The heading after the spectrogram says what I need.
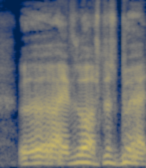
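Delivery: heavy, deep, growly masked-hero voice from the chest.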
